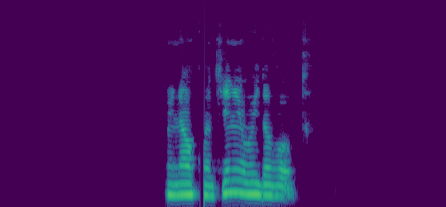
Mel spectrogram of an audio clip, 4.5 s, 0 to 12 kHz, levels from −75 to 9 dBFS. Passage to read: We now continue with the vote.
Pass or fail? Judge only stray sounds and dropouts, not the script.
fail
